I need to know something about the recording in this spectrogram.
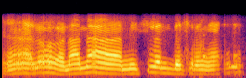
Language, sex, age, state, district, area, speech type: Tamil, female, 60+, Tamil Nadu, Thanjavur, rural, conversation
